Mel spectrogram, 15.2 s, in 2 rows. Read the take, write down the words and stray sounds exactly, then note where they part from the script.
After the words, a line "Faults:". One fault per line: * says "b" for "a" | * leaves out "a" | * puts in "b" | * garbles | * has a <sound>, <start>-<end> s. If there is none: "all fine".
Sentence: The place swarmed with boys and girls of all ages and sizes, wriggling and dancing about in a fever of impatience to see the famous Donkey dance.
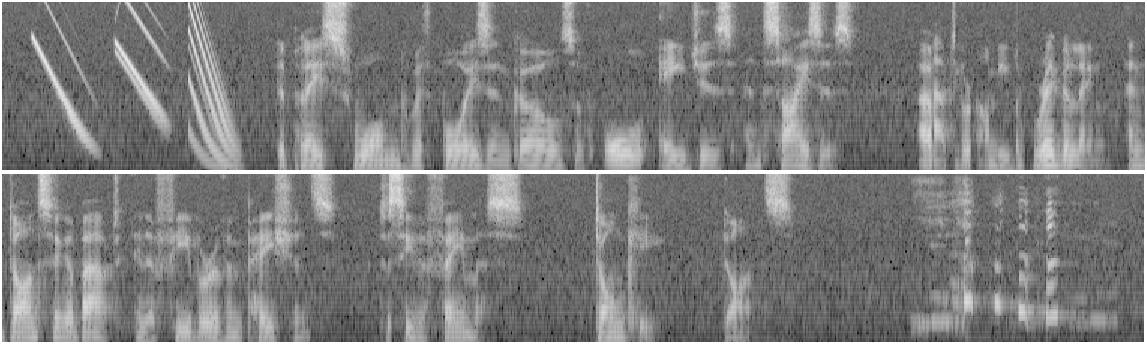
The place swarmed with boys and girls of all ages and sizes, [garbled] wriggling and dancing about in a fever of impatience to see the famous Donkey dance.
Faults:
* has a chirp, 0.2-1.6 s
* garbles
* has a laugh, 13.7-15.1 s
